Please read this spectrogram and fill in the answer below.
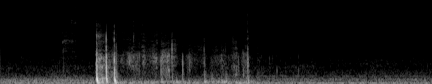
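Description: Handling noise: two sharp knocks about a second in, then a run of clicks and rustling until about two and a half seconds, as the phone camera and the styrofoam takeout box are moved. A steady low rumble from inside the car runs underneath.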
